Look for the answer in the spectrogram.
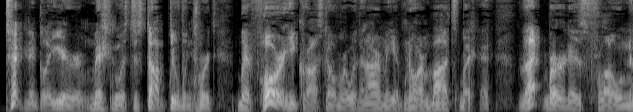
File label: English Voice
